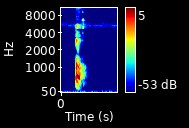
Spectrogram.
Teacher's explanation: it's a short open Sound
